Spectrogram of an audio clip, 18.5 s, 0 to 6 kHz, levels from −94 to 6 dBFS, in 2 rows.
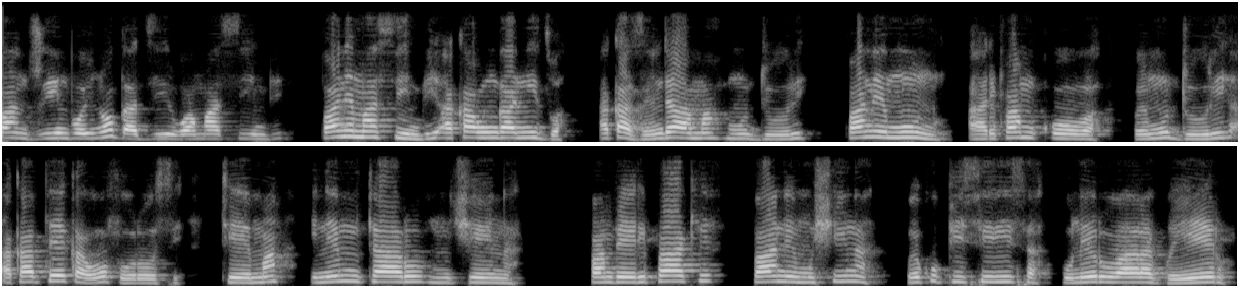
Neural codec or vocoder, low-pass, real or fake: codec, 44.1 kHz, 7.8 kbps, DAC; 5.4 kHz; fake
